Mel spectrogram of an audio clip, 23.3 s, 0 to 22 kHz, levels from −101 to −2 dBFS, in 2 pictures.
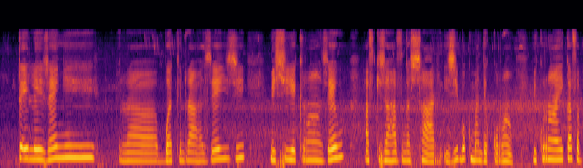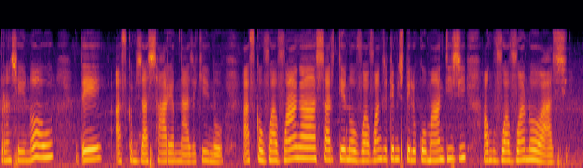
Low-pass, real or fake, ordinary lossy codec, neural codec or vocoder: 9.9 kHz; real; none; none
